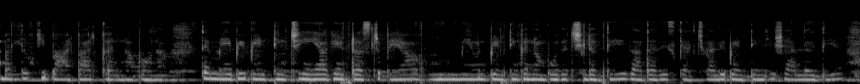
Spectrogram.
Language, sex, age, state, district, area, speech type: Dogri, female, 18-30, Jammu and Kashmir, Jammu, rural, spontaneous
